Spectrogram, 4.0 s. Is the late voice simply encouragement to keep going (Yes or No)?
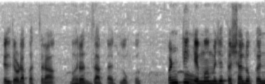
Yes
